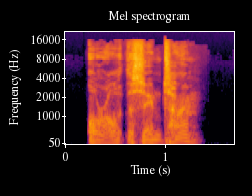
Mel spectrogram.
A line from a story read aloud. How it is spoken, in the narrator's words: he muttered to himself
